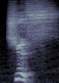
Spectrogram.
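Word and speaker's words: tschüss: Combination सी है जिसकी sound होती च। उसके बाद देखिए आएगा यू, यानी ये क्या बन जाएगा च्यू, च्यू। और उसके बाद एसेट है, वैसे आजकल वो डबल एस से ज्यादा लिखते हैं, लेकिन बहरहाल वो हो जाएगा च्यूस। So this is the right pronunciation for choose.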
